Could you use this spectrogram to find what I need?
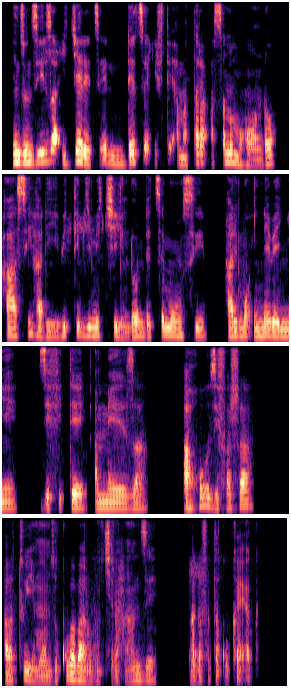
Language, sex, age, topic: Kinyarwanda, male, 25-35, finance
